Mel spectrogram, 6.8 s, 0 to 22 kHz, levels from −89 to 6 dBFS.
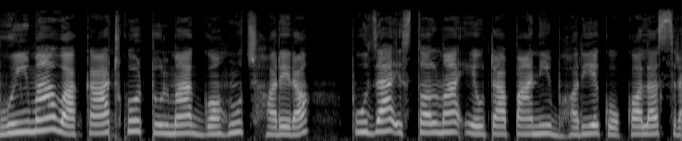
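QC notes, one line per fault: No faults heard in this speech clip. Nothing to flag.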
